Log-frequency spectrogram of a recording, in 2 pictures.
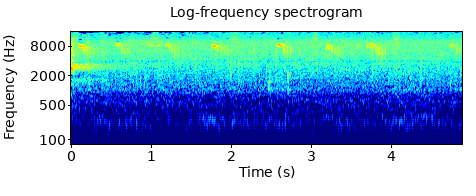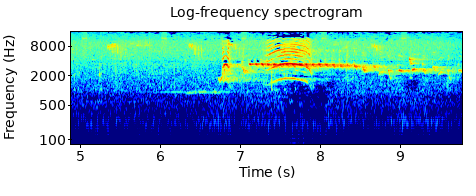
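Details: Grey-faced buzzard calling from a treetop on 14 April 2019. Faint, high ticking chirps repeat throughout, then near the end one loud whistled call: a short rising note, a long high drawn-out tone, then a downward slur.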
